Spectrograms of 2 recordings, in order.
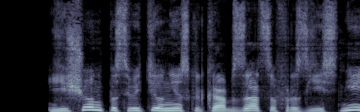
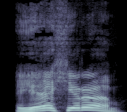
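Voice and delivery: higher, louder grand announcement; proclamation; 5 semitones higher, 5 dB louder, slower than usual. A narrator's reading. Cult leader to his frightened followers, proclaiming. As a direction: proclaim it boldly, voice raised. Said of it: "объявил Ходжес".

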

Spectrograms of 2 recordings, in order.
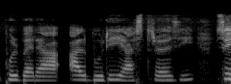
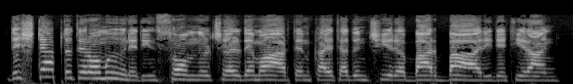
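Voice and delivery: anthem declaimed loudly; 9 dB louder than usual. A narrator's reading. Students gathered at the statue sounding the anthem, loud chant. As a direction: belt out the verse in one run. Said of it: "și cântară".

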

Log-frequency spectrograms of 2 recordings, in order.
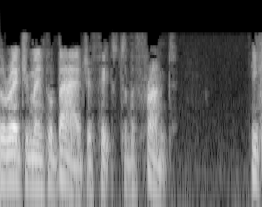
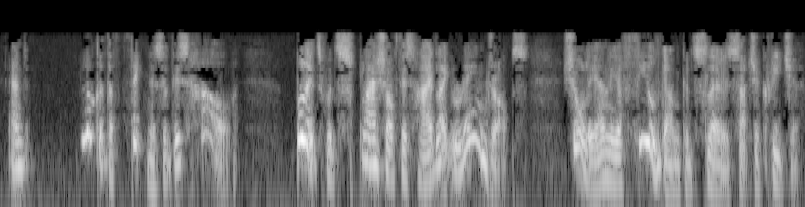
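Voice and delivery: higher, impressed gentleman; Moses voice; 9 semitones higher than usual. A narrator's reading. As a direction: marvel at the hull.

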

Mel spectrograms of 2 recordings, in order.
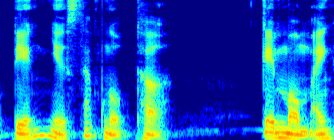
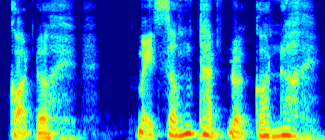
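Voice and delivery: rising to a higher, louder cry; mother's emotional cry; 7 semitones higher, 4 dB louder than usual. A narrator's reading. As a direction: call to the child, overcome with relief. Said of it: "Bà lồm cồm bò dậy chao đảo mà ú ớ". (mẹ kêu lên xúc động)

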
